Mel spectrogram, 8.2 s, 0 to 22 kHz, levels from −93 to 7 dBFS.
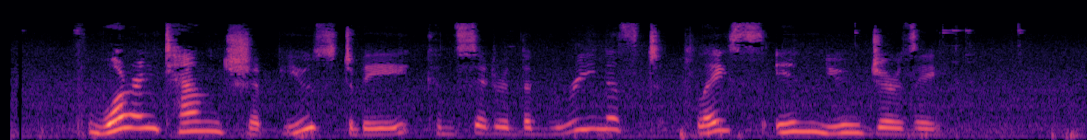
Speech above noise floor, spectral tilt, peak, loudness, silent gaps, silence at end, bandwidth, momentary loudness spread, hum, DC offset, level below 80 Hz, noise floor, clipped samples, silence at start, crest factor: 28 dB; -4 dB/octave; -8 dBFS; -29 LUFS; none; 0.05 s; 11.5 kHz; 15 LU; none; under 0.1%; -70 dBFS; -57 dBFS; under 0.1%; 0.6 s; 22 dB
